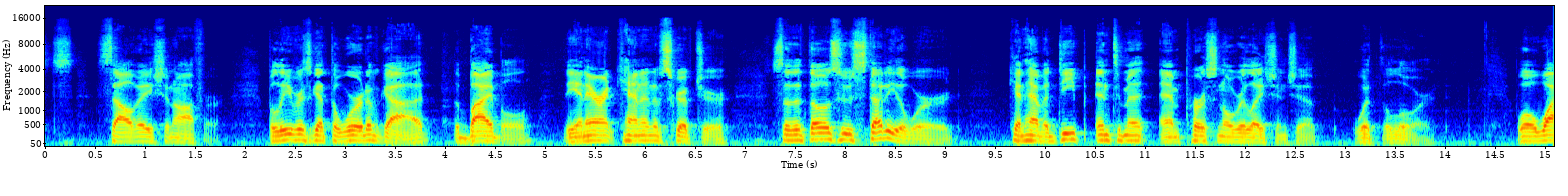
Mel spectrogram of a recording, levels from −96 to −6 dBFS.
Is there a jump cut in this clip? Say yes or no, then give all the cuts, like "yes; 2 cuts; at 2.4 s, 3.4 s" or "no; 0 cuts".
no; 0 cuts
